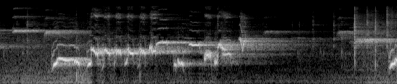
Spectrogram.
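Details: Actively singing white-rumped shama in a morning masteran training recording: varied whistled phrases jumping between low and higher pitches, a quiet gap, then renewed sharp notes.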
